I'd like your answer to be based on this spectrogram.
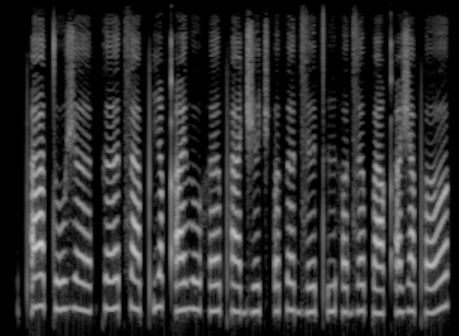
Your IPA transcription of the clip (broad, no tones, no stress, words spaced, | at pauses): pʼa toʒɜ | kɜt͡sa pʼi qʼɛðo hɜpʰa d͡ʒɘt͡ʃʼʌθɜ d͡zɘ tʼɨhʌd͡zɜ paqʼɨʒa pʰʌ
